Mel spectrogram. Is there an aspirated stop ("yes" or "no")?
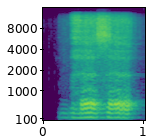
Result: no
